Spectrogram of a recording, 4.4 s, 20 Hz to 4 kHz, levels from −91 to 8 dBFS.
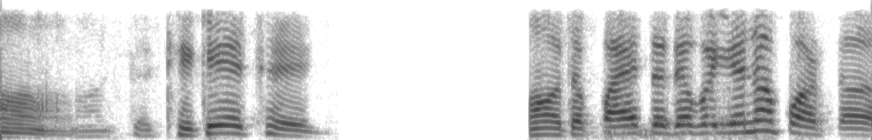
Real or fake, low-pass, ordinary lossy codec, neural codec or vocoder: real; 3.6 kHz; none; none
